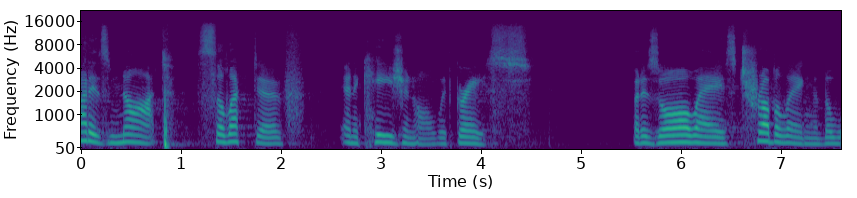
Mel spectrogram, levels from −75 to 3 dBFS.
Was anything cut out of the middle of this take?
no; 0 cuts

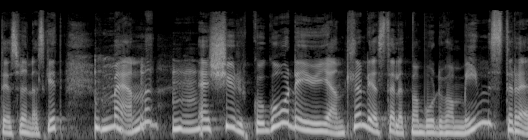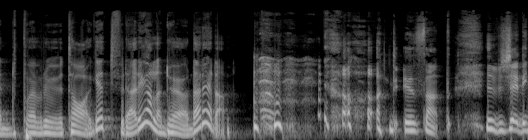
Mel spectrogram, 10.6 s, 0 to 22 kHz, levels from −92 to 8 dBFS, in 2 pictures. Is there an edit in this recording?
no; 0 cuts

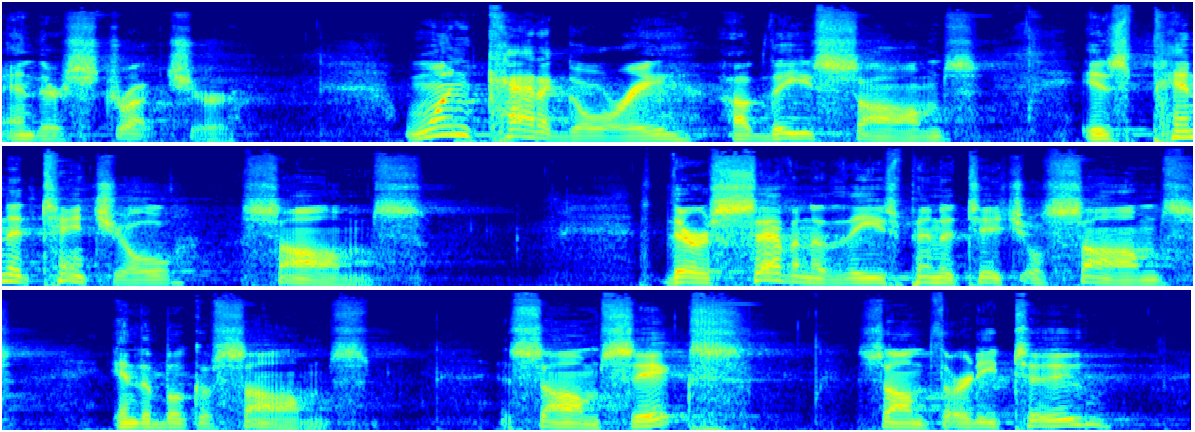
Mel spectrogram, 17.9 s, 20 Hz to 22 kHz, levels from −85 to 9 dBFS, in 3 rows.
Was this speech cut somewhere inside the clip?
no; 0 cuts

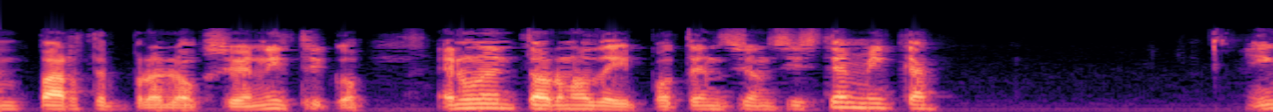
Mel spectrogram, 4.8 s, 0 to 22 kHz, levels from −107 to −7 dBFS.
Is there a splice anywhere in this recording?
yes; 1 cut; at 1.6 s

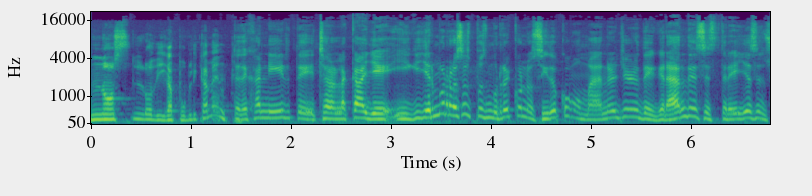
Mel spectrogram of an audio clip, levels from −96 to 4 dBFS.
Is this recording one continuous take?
no; 1 cut; at 1.4 s

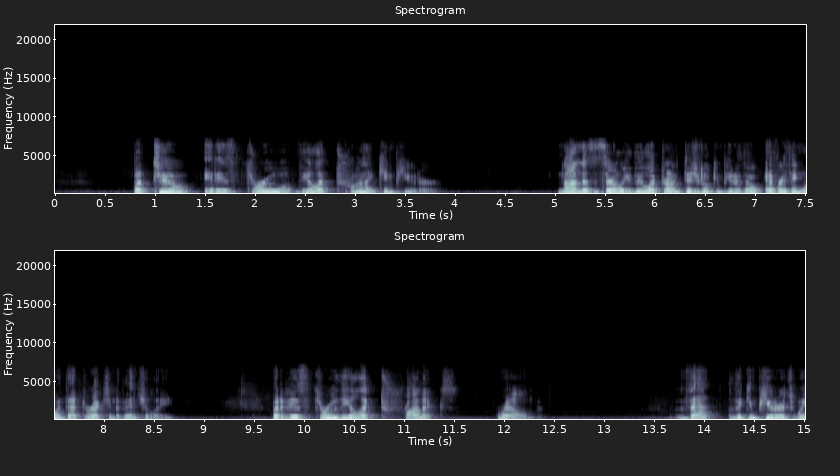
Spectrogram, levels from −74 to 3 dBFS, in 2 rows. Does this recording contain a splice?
no; 0 cuts

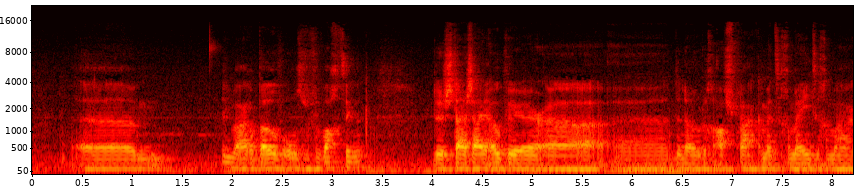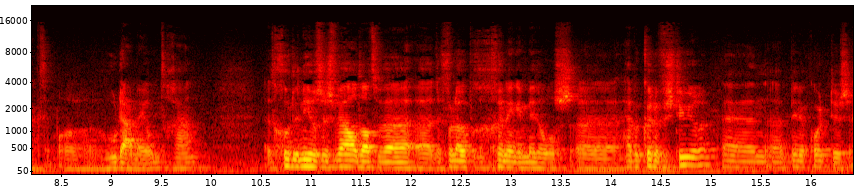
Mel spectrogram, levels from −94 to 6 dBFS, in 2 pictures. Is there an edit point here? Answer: yes; 1 cut; at 1.9 s

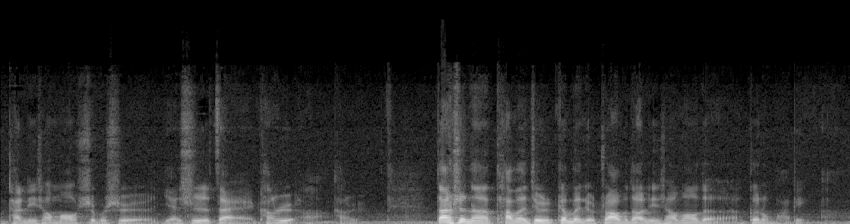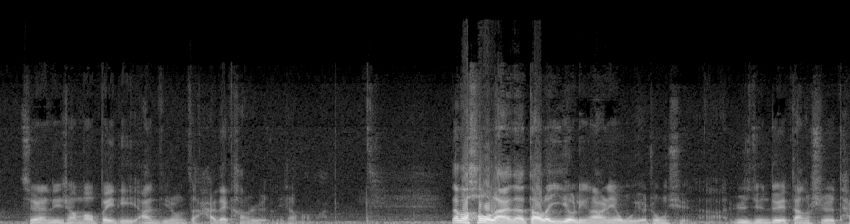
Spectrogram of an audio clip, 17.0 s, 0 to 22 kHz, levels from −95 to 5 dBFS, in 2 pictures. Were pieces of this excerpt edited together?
yes; 1 cut; at 11.2 s

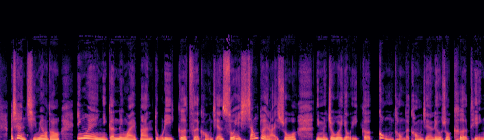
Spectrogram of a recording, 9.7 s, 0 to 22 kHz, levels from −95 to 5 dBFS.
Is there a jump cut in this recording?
yes; 1 cut; at 3.1 s

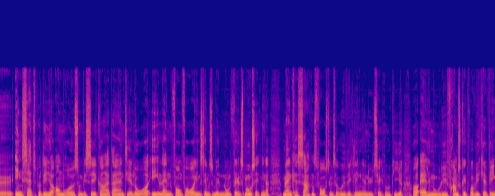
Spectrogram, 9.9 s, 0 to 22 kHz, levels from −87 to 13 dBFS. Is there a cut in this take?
no; 0 cuts

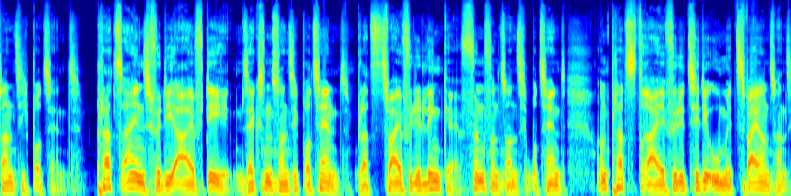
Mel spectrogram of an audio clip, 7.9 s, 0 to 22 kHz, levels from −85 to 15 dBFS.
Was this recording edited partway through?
yes; 1 cut; at 0.9 s

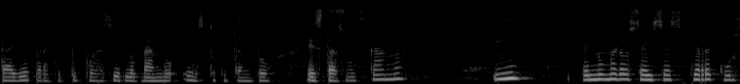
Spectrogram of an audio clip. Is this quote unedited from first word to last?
no; 1 cut; at 3.0 s

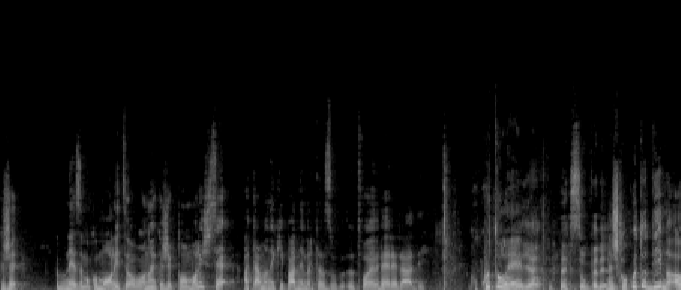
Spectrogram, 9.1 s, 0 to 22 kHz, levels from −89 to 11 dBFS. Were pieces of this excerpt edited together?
yes; 1 cut; at 5.0 s

